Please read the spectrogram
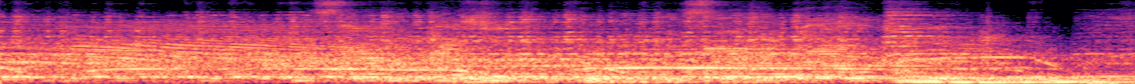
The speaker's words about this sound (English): The hall was set ablaze with the cheers and euphoric woos of the crowd. It was an unforgettable night for those who were there to see it.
